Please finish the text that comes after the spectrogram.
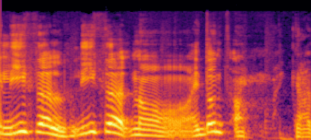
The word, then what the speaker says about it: Lethal: You keep saying little company. Lethal.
